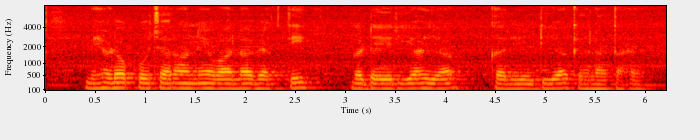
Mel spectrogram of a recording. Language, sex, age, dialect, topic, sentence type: Hindi, male, 25-30, Awadhi Bundeli, agriculture, statement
